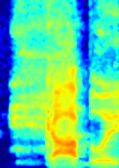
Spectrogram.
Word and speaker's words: gobbledygook: If you're interested in seeing how you spell gobbledygook, is that how you pronounce it? Gobbledygook?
